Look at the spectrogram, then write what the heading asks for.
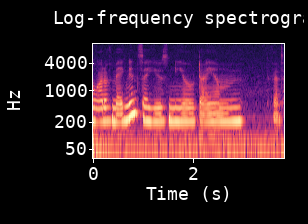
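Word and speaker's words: neodymium: also use a lot of magnets I use neo diam that's how you pronounce it magnets um and those are stuck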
